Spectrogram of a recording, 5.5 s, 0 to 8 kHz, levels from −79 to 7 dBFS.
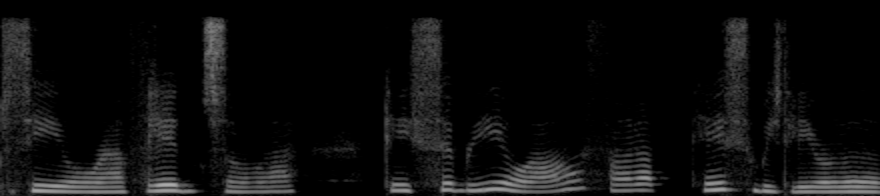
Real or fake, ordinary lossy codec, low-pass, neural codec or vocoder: fake; MP3, 64 kbps; 7.2 kHz; codec, 16 kHz, 0.5 kbps, X-Codec, HuBERT features, trained on balanced general audio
